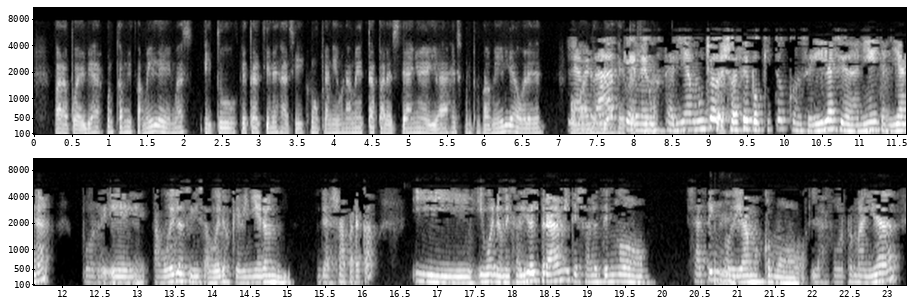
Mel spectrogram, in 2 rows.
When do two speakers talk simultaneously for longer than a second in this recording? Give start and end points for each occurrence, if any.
7.1-8.3

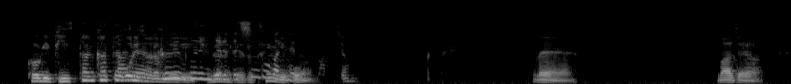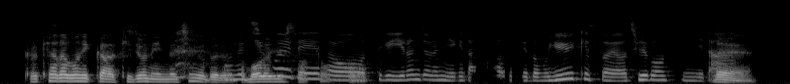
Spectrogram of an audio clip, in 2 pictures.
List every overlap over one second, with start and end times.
1.1-3.0, 10.1-11.6

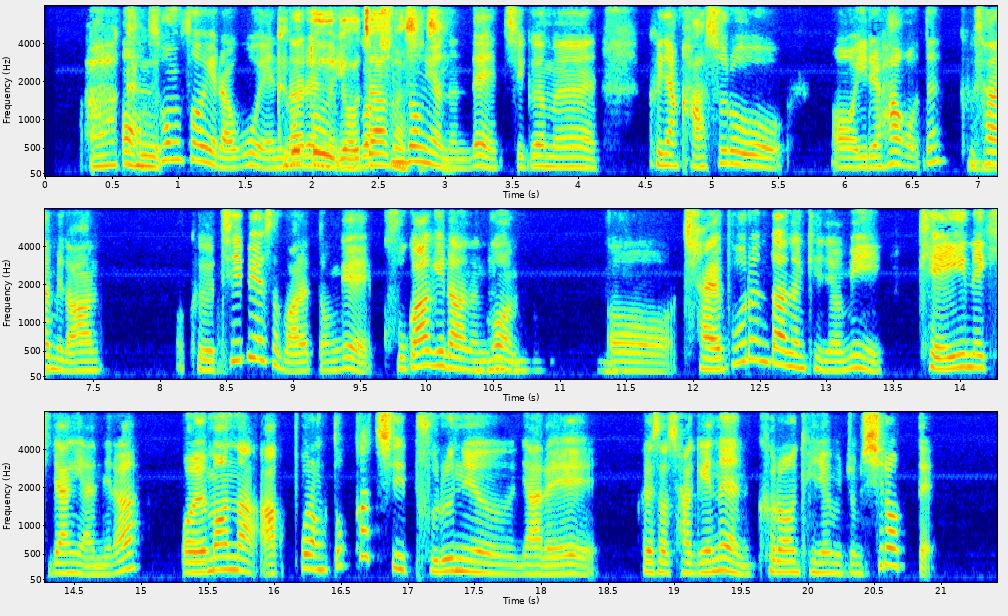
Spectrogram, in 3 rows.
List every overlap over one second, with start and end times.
1.8-3.1

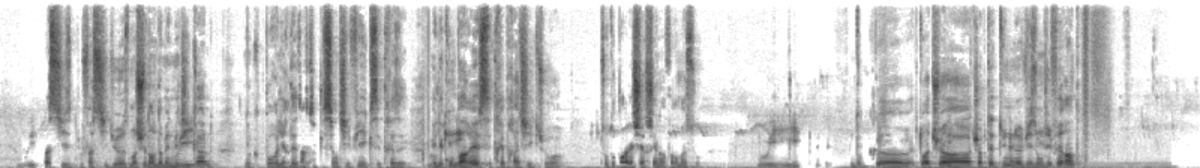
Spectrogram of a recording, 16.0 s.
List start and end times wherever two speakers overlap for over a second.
none

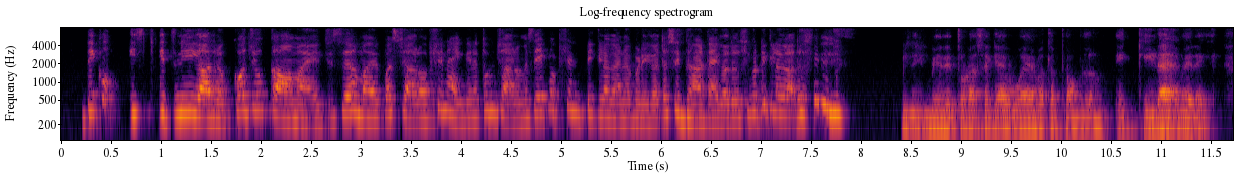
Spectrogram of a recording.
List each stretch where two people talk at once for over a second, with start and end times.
none

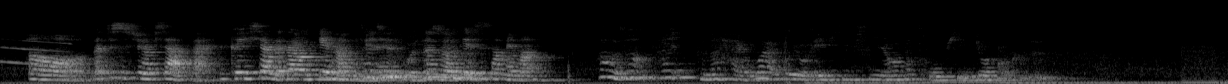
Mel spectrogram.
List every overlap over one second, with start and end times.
3.0-4.8

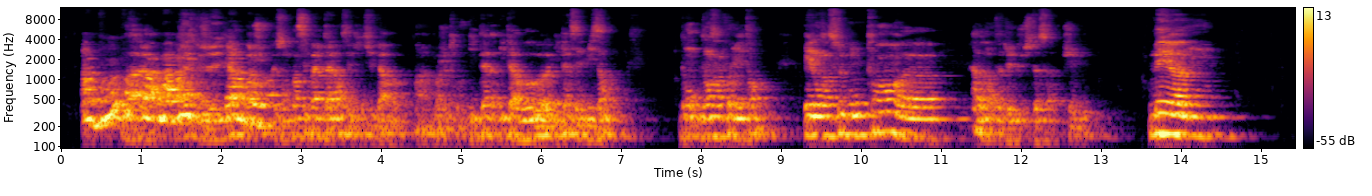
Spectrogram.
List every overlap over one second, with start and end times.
0.7-2.6

